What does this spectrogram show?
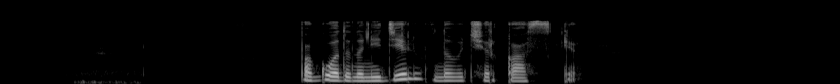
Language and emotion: Russian, neutral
